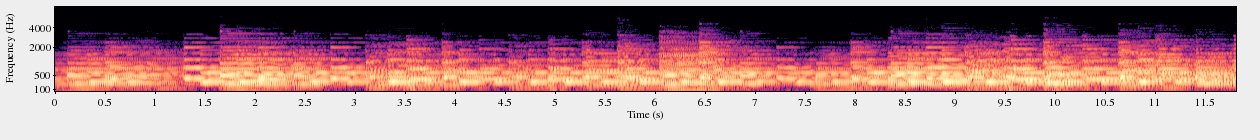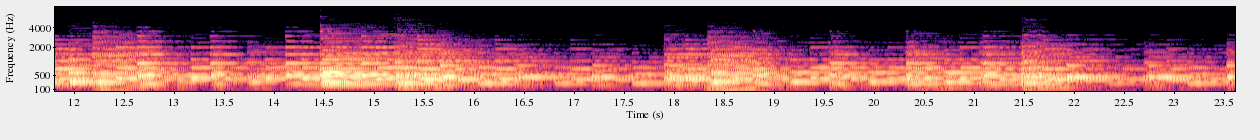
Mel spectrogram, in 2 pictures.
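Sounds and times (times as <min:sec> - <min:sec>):
piano accompaniment: 0:00.0 - 0:23.6.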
